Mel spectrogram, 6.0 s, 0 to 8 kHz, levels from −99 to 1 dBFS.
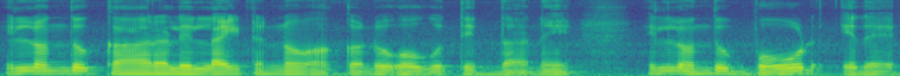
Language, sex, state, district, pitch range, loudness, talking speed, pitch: Kannada, male, Karnataka, Bangalore, 95-110 Hz, -17 LUFS, 100 wpm, 100 Hz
